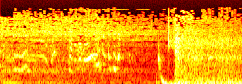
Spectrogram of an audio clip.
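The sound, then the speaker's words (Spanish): A large turkey gobbling: a rapid, warbling gobble followed by a louder, rougher burst that sustains to the end. “Tad llamó al pavo Jack y le enseñó a seguirlo por toda la Casa Blanca.”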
